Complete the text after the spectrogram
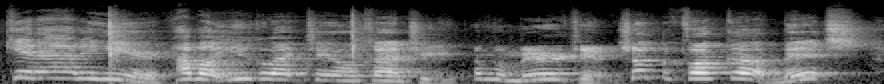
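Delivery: high-pitched mock heckles; acted heckler shouting someone down; heckling crowd.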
